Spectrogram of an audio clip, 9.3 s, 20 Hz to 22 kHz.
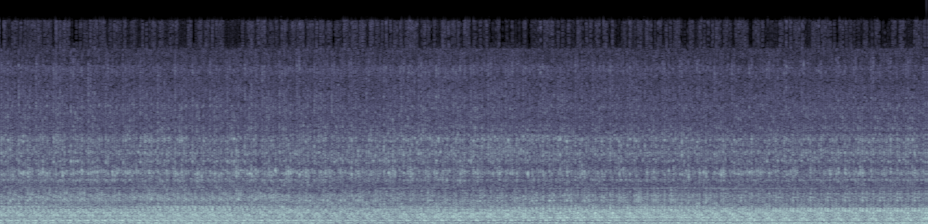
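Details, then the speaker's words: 2005 Ford Excursion Limited 6.0L Powerstroke diesel 4WD, 186,898 miles, new injectors and turbo, EGR delete, ARP head studs, hood open: steady, even idle with uniform injector clatter and no misses or knocks, like a healthy 6.0. "I'm gonna hop out and pop the hood. Let you hear it idle. Sounds great. Like a healthy 6o."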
